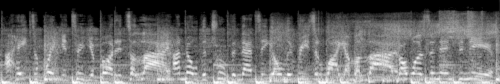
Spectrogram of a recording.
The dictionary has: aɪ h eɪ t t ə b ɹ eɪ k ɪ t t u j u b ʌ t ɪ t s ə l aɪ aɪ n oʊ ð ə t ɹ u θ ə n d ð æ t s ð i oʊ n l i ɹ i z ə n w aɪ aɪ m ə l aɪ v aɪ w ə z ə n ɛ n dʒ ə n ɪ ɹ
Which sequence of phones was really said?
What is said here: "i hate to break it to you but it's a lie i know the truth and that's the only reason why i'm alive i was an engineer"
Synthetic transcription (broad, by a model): aɪ h eɪ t t ə b ɹ eɪ k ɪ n t u j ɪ b ʌ t ɪ t s ə l aɪ aɪ n oʊ ð ə t ɹ u θ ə n ð æ t s ð i oʊ n l i ɹ i z ə n w aɪ aɪ m ə l aɪ v aɪ w ə z ə n ɛ n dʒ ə n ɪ ɹ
